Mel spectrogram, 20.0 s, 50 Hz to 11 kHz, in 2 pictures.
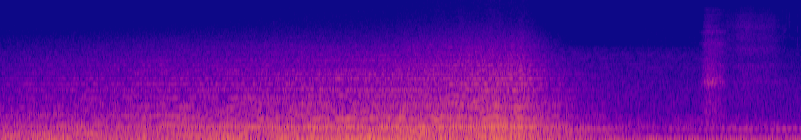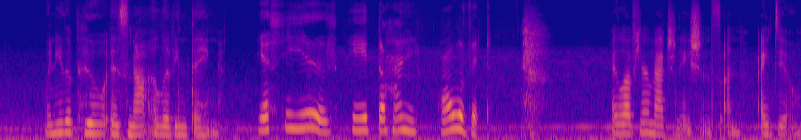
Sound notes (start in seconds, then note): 0.1 music intensifies; 8.8 sighs; 16.5 laughs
